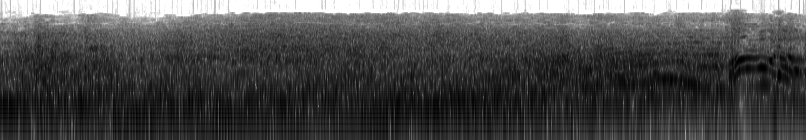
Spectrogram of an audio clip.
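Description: Cartoon sound effects of a column of robot vehicles' engines running: a heavy low rumble that thins out about halfway, then whines gliding up and down near the end.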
